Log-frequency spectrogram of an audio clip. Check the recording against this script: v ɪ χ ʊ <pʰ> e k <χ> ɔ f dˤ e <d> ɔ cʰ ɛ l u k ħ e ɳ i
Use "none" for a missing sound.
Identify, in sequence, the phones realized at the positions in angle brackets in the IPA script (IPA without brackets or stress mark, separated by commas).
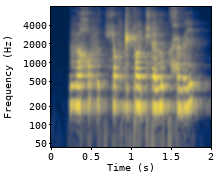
f, ç, ʈ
